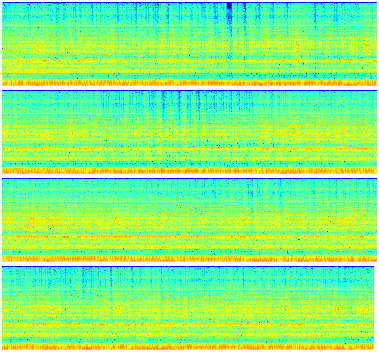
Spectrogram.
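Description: Camaro race car's engine running at low, even revs, heard from inside the cabin as a steady deep drone with no hard revving.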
